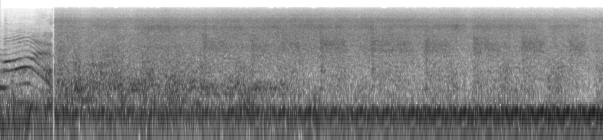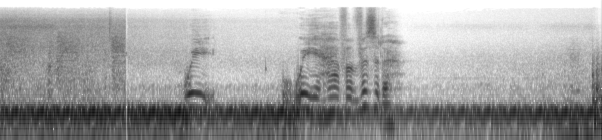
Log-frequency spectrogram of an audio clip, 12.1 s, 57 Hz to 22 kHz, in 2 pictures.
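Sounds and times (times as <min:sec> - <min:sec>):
low pulsing spaceship hum: 0:00.2 - 0:12.0.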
